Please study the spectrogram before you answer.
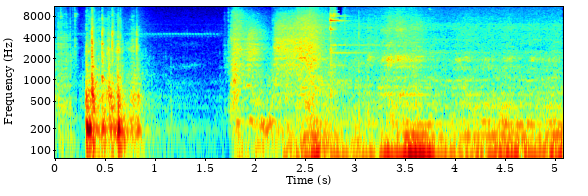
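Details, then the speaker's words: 1965 Cadillac V8 started after a fresh oil change, given a couple of pedal pumps: short crank, quick catch, then a steady low idle without tapping or misses. The oil light is on briefly; the engine sounds healthy. "Oil light is on. That should go out relatively quickly. Perfect. Sounds healthy. Sounds great."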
